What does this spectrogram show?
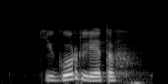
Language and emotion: Russian, neutral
